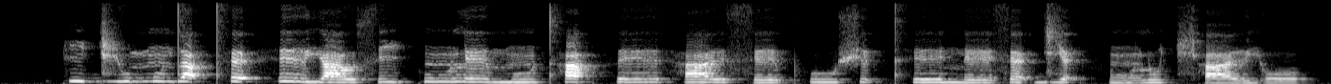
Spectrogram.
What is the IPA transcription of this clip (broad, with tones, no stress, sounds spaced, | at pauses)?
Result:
k i˦˨ d͡ʑ u˦˨ m ũ˦˨ d ä˦ ʔ tʰ ɛ˦ ʔ h e˦˨ ɪ̯ j a˨ ʊ̯ s i˨ k ũ˦ l e˦˨ ɪ̯ m ũ˨ tʰ ä˦ ʔ θ e˦ ɪ̯ h a˦ ɪ̯ sʰ e˨ pʰ u˦ ʃ ɪ˦ ʔ tʰ e˦ n e˨ sʰ ɛ˦ ʔ d͡ʑ ɛ˦ ʔ θ ũ˨ l u˦˨ t͡ɕʰ a˨ ɪ̯ j o˨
